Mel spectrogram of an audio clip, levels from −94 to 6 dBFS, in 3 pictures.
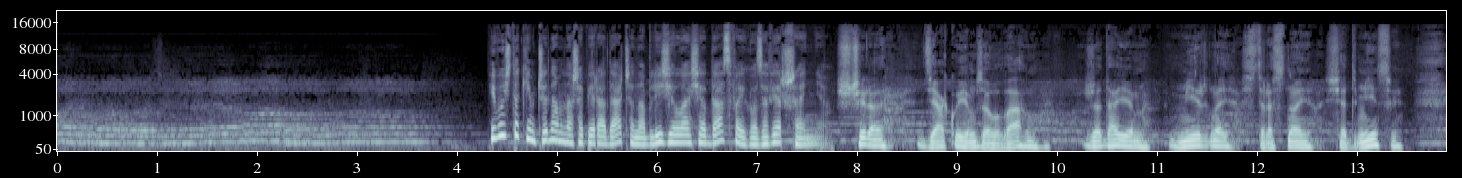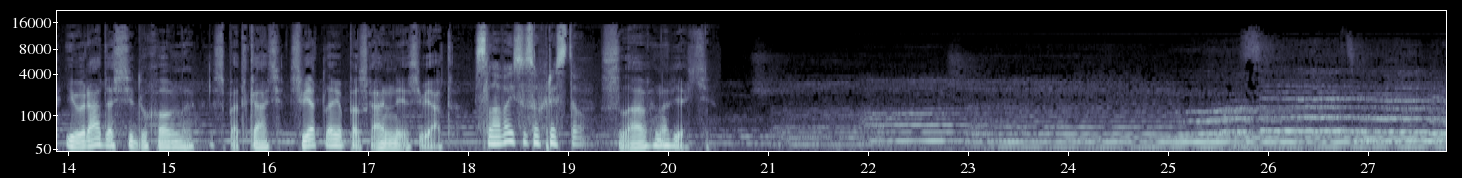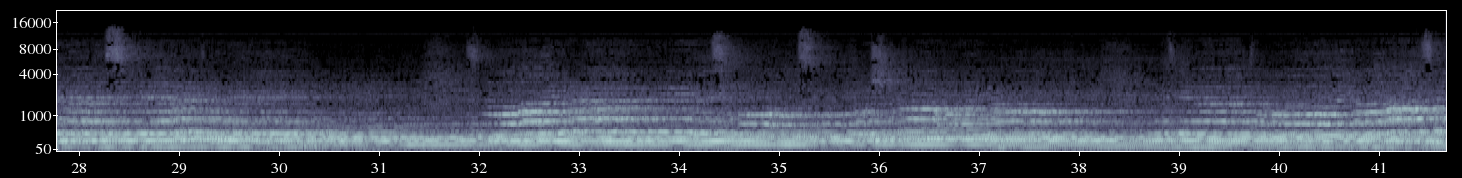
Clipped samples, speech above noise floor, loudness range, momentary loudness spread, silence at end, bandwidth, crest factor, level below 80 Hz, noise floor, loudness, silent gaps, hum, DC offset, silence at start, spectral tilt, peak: under 0.1%; 30 dB; 13 LU; 17 LU; 0 s; 15.5 kHz; 20 dB; -46 dBFS; -47 dBFS; -21 LUFS; none; none; under 0.1%; 0 s; -6 dB/octave; 0 dBFS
